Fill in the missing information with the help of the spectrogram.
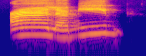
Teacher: Ain beda sama alif. Kalau ain harus masuk ke tenggorokan tengah.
